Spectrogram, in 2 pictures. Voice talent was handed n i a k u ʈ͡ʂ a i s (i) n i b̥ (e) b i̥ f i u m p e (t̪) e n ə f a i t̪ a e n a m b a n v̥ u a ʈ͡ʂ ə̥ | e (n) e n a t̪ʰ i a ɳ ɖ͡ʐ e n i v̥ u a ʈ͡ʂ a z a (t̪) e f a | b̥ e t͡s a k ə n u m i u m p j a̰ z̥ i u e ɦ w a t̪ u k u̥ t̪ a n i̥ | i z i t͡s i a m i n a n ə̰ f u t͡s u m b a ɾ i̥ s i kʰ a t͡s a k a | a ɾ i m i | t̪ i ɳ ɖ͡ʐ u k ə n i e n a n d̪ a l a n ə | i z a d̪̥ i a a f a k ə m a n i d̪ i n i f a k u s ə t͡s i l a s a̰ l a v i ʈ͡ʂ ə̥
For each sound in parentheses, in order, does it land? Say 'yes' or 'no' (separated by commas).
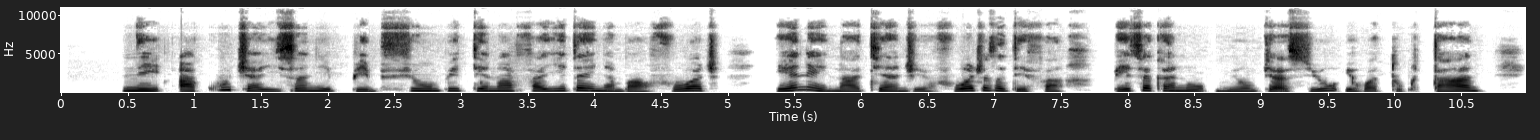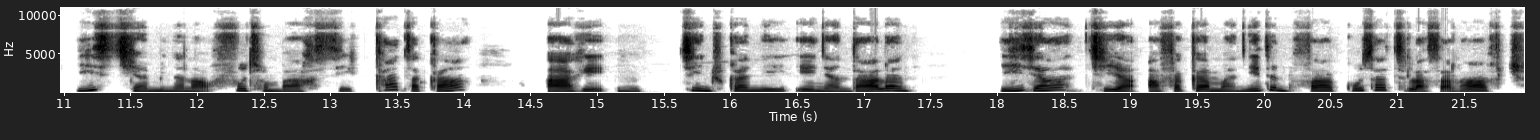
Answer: no, no, yes, yes, no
